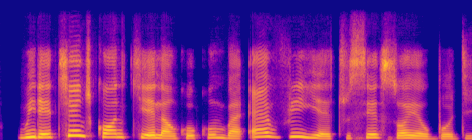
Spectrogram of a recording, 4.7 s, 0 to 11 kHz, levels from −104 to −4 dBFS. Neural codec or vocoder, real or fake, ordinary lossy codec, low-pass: autoencoder, 48 kHz, 32 numbers a frame, DAC-VAE, trained on Japanese speech; fake; none; 9.9 kHz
